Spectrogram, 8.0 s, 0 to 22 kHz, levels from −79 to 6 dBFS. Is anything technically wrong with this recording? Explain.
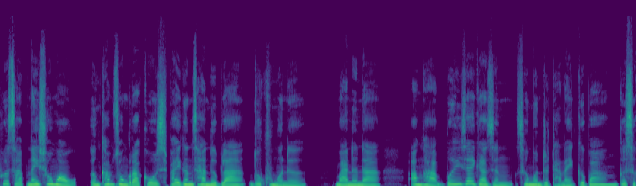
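No, nothing is technically wrong.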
